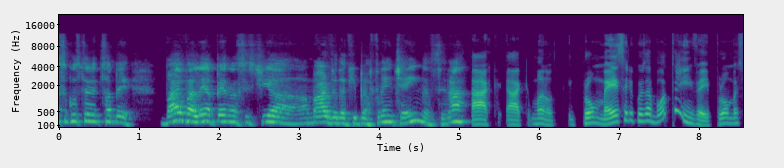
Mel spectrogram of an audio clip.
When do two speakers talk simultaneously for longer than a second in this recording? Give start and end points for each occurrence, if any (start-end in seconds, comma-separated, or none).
none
